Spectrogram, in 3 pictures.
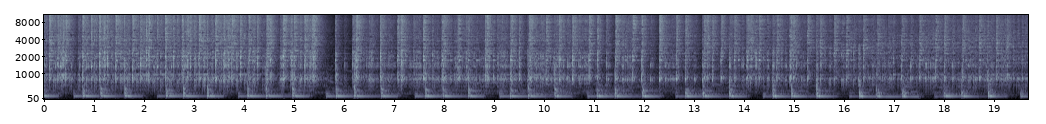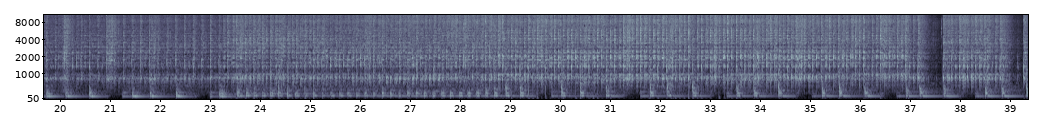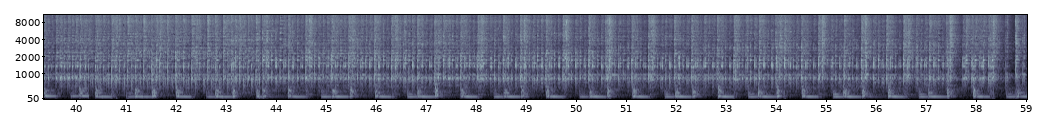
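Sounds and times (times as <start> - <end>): fast drumming: 0.0 - 59.0.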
